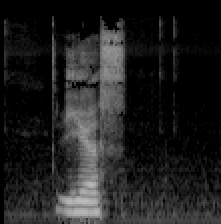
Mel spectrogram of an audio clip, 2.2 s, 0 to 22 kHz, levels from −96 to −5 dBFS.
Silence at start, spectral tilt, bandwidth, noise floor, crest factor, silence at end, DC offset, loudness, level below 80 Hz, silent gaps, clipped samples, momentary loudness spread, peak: 0.5 s; -3.5 dB/octave; 16.5 kHz; -69 dBFS; 18 dB; 1 s; under 0.1%; -33 LUFS; -72 dBFS; none; under 0.1%; 23 LU; -20 dBFS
